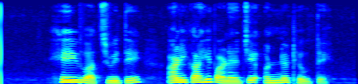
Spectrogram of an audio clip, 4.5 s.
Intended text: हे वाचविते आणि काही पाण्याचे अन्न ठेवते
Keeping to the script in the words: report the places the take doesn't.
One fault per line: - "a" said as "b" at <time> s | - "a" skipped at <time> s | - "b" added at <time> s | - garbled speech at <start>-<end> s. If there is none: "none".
none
